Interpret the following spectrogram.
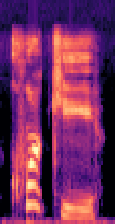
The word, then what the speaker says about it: quirky: Key W E Key And the stress is heavy on that first syllable. Q I R Key. Say it with us right now, wherever you're listening. Quirky.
